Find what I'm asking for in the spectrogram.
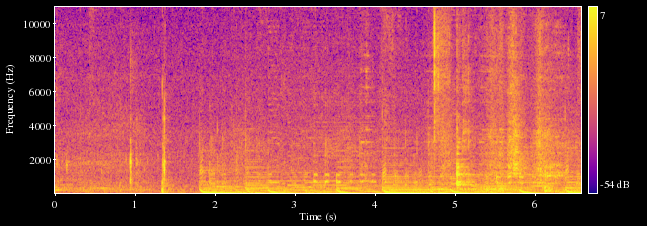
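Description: A thin Bulgarian pancake made with homemade eggs fries in a pan, quiet at first then a steady sizzle rises, with scattered clicks and knocks of a utensil against the pan, close and moderate in level, no voices.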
